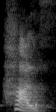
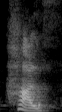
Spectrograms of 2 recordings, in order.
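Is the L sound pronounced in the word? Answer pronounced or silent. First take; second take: pronounced; pronounced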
